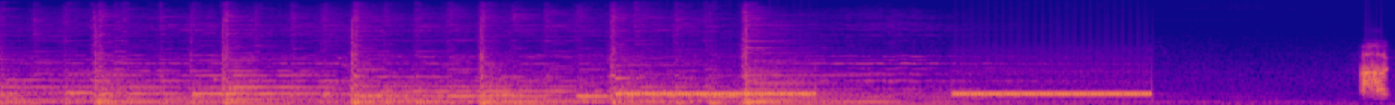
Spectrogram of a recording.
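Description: A phone call on speakerphone sounds steady electronic dialing and ringing tones, long held beeps loud and close, over a busy musical background that drops away before a final short tone.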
